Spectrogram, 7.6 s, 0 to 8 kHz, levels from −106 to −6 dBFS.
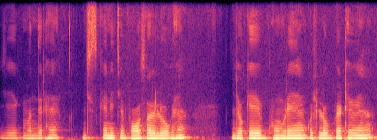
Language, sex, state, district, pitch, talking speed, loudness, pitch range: Hindi, male, Delhi, New Delhi, 140 Hz, 160 wpm, -12 LUFS, 140-150 Hz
